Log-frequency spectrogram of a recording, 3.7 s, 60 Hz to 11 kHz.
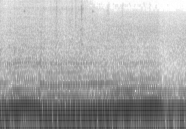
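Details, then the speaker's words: BMW E36 with 216,000 miles and original coils, driving: a deep, uneven, lumpy rumble that stumbles with little pull, a misfire. Owner suspects the ignition coils or an injector; plugs looked good. "so hopefully it's just a coil issue either way i gotta order it which means i gotta drive this sounds like a subaru"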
